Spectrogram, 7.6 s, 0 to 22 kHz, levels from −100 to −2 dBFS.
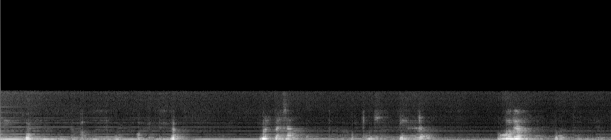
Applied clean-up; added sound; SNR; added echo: neural mask model DeepFilterNet 3.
